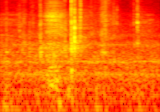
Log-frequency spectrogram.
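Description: A few light clicks and crackles of clear plastic packaging on Scentsy wax bars being handled, scattered through the middle of the stretch.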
